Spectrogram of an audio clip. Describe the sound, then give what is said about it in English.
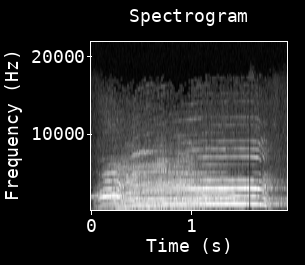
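A church audience lets out a short burst of cheering, with whoops and shouts from several voices that slide in pitch, rising together and fading out after about two seconds. “That was a good cheer.”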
